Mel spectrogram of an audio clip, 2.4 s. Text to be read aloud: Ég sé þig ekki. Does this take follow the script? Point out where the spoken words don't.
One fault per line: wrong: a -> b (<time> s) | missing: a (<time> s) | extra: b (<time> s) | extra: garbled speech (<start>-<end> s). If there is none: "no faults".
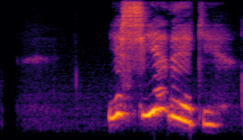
no faults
